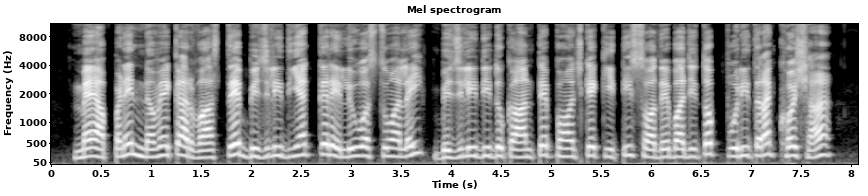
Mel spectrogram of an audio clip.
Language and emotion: Punjabi, happy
